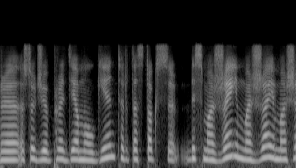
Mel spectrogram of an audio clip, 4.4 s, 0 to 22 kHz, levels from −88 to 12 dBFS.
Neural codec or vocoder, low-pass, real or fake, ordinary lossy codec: codec, 16 kHz, 0.3 kbps, FocalCodec; 7.2 kHz; fake; Opus, 64 kbps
